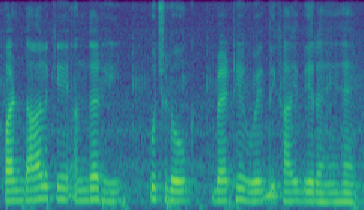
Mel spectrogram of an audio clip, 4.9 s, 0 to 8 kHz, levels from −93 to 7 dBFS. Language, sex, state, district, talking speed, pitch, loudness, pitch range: Hindi, male, Manipur, Imphal West, 150 wpm, 140 Hz, -20 LUFS, 135-160 Hz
